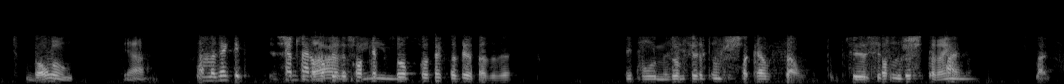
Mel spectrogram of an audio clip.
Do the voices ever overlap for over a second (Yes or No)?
Yes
